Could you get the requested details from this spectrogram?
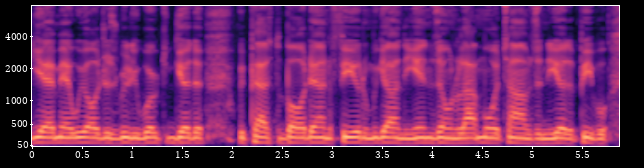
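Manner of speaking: post-game jock interview voice; a video-game football star, casual and proud; Madden player voice. Retold or imitated. Player answers the reporter in a mild jock voice. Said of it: "that voice comes from when I used to play Madden".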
